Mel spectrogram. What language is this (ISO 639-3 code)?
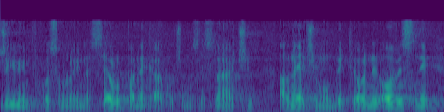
hrv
